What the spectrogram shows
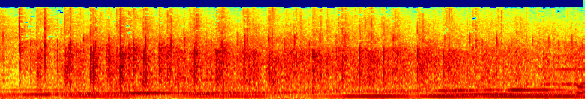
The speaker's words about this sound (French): Nous devrions maintenant honorer Davus, qui a bien mérité qu'on l'applaudisse.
